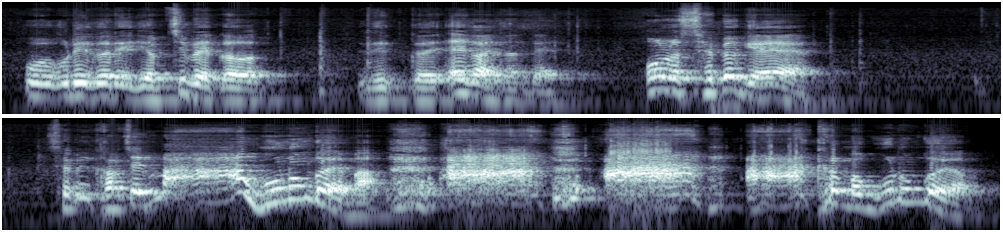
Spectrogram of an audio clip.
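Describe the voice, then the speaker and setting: A male pastor with a Gyeongsang accent preaches in a lively, sing-song voice that leaps up and down. He tells his stories with sound effects and keeps putting questions to the congregation. His voice echoes through a roomy hall. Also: a little high. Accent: Gyeongsang Korean. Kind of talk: sermon.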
